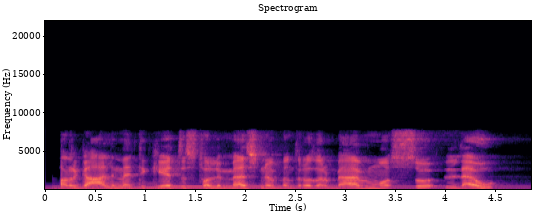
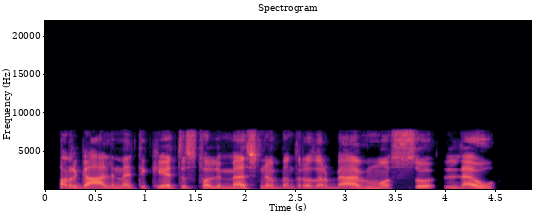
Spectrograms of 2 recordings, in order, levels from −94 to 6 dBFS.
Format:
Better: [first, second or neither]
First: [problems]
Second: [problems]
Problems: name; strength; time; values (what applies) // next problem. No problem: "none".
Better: second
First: background sound (Piano); 16 dB below the speech // room echo; dies away in 0.5 s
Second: none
